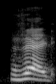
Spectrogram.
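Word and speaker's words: read: मैं पढ़ा था, आई हैड रेड। इसे रेड में प्रोनाउंसिएशन करेंगे, क्योंकि रीड फर्स्ट फॉर्म है, सेकेंड और थर्ड फॉर्म रेड हम बोलते हैं।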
